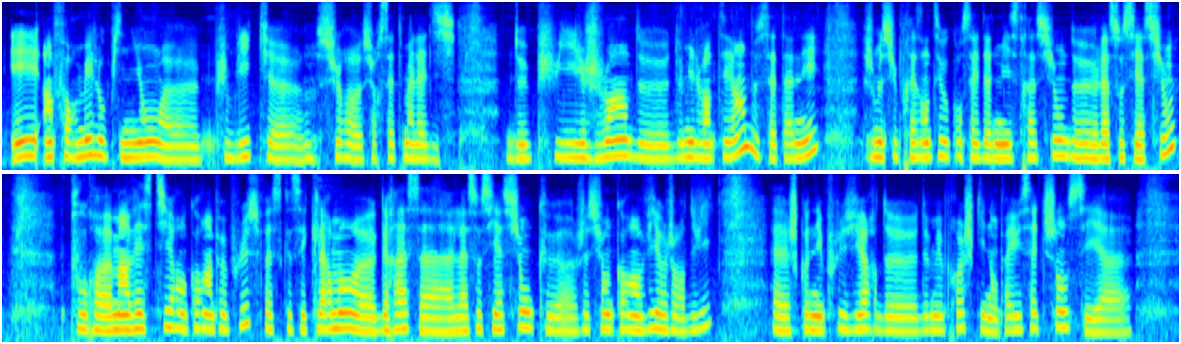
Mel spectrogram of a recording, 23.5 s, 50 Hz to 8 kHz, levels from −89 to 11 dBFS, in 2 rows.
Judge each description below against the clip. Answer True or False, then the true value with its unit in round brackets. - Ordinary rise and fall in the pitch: False (1.9 semitones)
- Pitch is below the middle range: False (215 Hz)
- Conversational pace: True (170 wpm)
